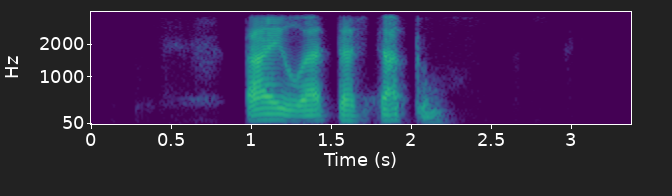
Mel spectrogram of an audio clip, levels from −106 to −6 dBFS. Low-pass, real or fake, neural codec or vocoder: 3.6 kHz; fake; codec, 24 kHz, 1 kbps, SNAC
